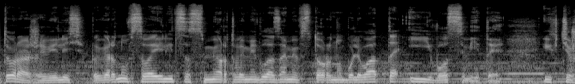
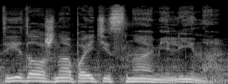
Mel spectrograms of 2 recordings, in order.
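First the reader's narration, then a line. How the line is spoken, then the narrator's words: Sighing. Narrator (Russian): вздохнул Тринард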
